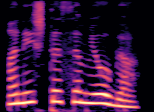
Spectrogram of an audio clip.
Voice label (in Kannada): "ಅನಿಷ್ಟಸಂಯೋಗ", Kannada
